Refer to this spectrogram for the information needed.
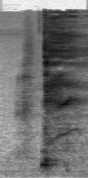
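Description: A big yawn: a soft breathy intake, then a sudden loud, open-throated voiced sigh that holds steady to the end, with no talking around it.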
